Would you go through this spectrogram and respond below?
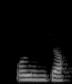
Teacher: vurğu sondadır, yəni 3-cü hecadadır.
